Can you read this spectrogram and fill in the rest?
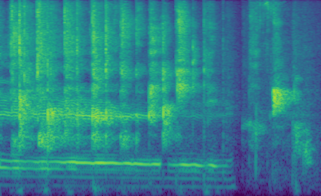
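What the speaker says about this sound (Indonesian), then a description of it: "Kita tepuk tangan dulu." Classroom applause from a class of third-grade students, a dense burst of hands clapping that runs about two seconds under a sustained tonal sound, then thins to a few scattered claps.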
